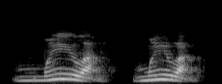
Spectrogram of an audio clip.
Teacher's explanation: I is stressed. That is why O will be pronounced as A.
